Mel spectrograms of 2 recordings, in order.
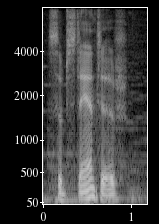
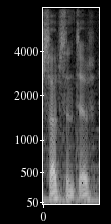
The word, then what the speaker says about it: substantive: Wade episode, Chuck at first pronounced substantive with the accent on the second syllable and instead of substantive, and it made such an impression on him that he made fun of himself later in the episode.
